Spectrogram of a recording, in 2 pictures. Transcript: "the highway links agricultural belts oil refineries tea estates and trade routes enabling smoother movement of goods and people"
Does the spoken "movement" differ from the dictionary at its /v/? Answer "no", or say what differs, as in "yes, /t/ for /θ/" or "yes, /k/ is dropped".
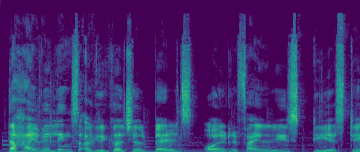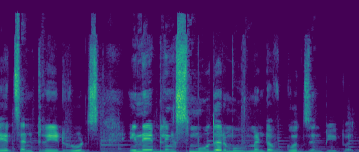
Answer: no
